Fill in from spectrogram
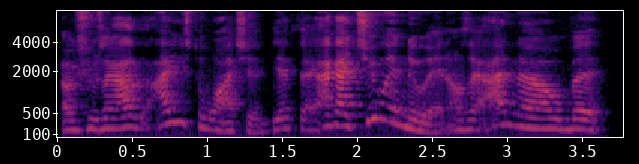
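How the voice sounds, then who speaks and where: A quick-talking man with a bright, sharp tone tells rambling stories on a casual podcast. His voice bounces around an echoey room with a faint hiss of noise underneath. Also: sits high. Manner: rambling storyteller, lively retellings. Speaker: podcast co-host. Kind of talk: casual chat.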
